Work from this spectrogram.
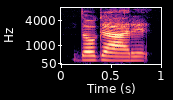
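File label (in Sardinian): "dogare", female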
